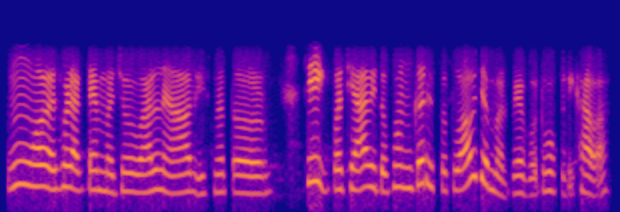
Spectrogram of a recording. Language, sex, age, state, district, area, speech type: Gujarati, female, 18-30, Gujarat, Rajkot, rural, conversation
